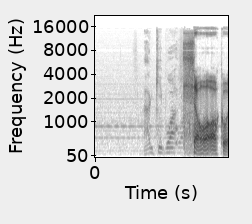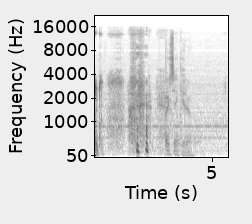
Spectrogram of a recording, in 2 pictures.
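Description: A guitar is strummed.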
